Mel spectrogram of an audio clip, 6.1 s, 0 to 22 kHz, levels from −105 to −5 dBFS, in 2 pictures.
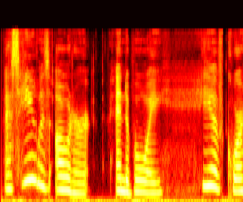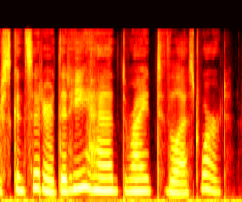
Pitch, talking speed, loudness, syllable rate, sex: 260 Hz, 200 wpm, -16 LUFS, 4.8 syllables/s, female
